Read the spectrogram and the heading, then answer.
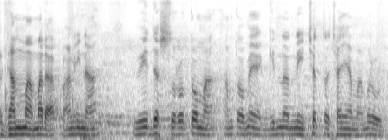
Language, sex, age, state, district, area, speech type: Gujarati, male, 60+, Gujarat, Amreli, rural, spontaneous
